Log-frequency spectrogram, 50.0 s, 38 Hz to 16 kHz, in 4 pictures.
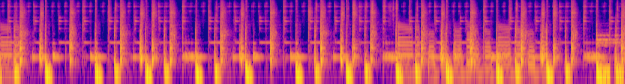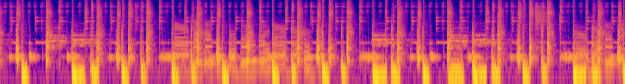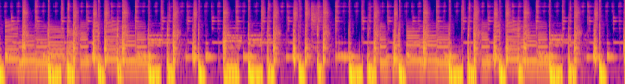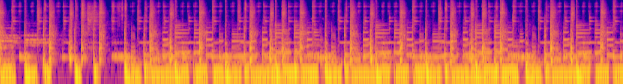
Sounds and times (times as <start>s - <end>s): Music: 0.0s - 49.9s.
